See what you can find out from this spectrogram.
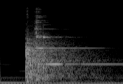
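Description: A single hard thunk of a glass slammed down onto a table, with a brief bright clink that rings and fades over about a second. No voices.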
